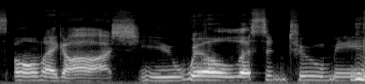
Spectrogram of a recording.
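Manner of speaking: play-acted, deep, grave, dead-serious stern voice. Retelling how she made someone listen to her, in a booming super-serious voice. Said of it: "I had to do the booming, super serious".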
